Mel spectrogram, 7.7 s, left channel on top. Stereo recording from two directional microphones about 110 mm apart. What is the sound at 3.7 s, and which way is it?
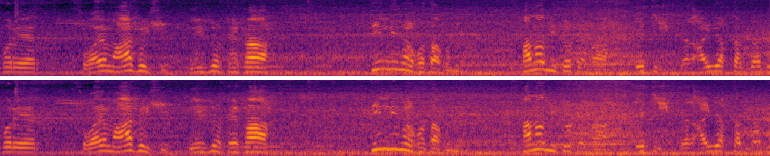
Speech, 35° left (ahead or behind).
